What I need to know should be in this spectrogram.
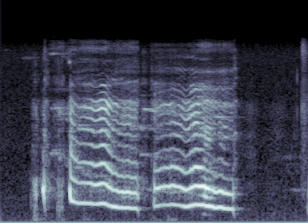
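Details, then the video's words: Dog reacting to dogs whining and howling: two long, steady, high whines of over a second each, slightly wavering in pitch and separated by a brief break, with a few soft yips before and after. "Faith Reacts to Dogs Whining and Howling"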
